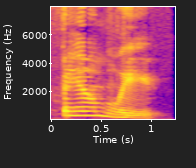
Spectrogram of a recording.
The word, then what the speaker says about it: family: number one family family I know that letter I in the middle there makes it look like it should be family but a native speaker gives this word two syllables family emphasis on the first syllable and the a vowel sound family my family I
